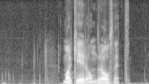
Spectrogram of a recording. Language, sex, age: Norwegian, male, 30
